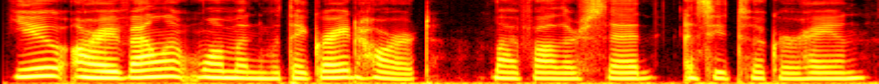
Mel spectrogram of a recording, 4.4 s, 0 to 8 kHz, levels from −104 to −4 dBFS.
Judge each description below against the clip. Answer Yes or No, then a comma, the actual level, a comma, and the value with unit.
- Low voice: No, high, 225 Hz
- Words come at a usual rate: No, fast, 230 wpm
